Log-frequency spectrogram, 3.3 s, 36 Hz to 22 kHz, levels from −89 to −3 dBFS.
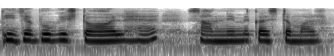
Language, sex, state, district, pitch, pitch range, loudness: Hindi, female, Chhattisgarh, Raipur, 215 Hz, 205-225 Hz, -15 LUFS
